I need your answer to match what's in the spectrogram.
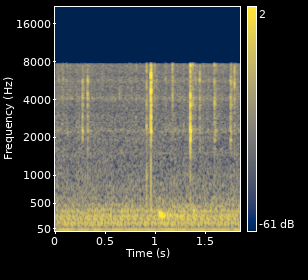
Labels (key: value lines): label: ambient
recorder: HydroMoth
